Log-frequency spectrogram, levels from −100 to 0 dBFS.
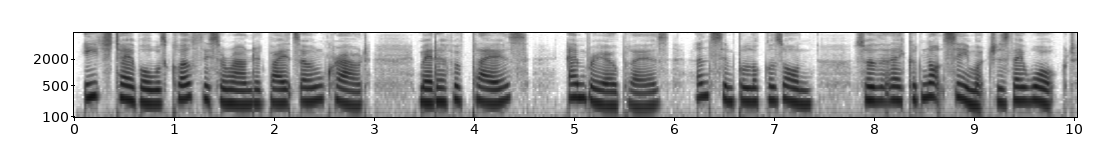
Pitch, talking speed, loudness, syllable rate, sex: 230 Hz, 175 wpm, -17 LUFS, 4.5 syllables/s, female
